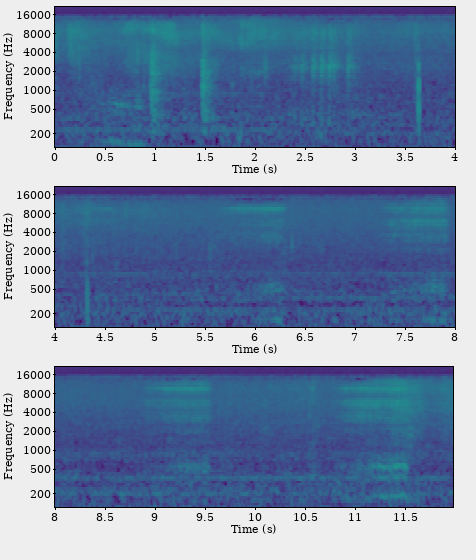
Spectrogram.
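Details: An English bulldog puppy asleep on a cool floor snores softly. The breaths are rhythmic, with faint snorts and light room noise.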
